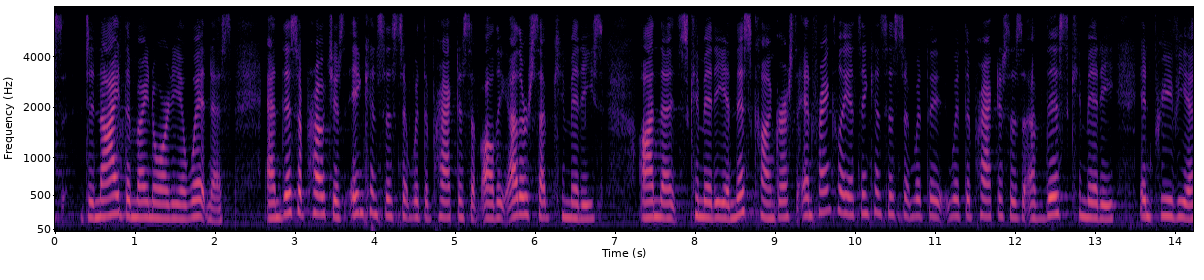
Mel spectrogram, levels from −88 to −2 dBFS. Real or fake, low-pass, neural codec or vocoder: real; 7.2 kHz; none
